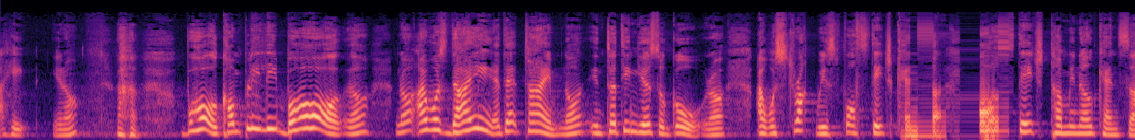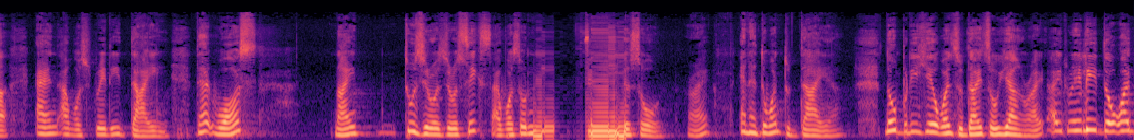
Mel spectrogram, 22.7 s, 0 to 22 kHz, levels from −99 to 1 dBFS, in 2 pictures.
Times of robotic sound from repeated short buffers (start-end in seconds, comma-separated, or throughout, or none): 9.02-10.19, 16.69-17.61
